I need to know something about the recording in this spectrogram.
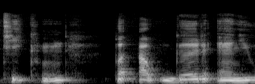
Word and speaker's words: tikkun: in the East karma, and by Kabbalist tikkun, pronounced tikkun, put out good and you will receive good.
